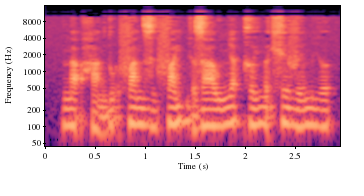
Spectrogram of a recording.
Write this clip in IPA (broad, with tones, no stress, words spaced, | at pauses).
na̰ː˧˨ha˧˩ŋɗṵ˧˨ə̯ fa˧nzɨ̤˨˩ fa˨˦j ɓḭ˧˨ə̯zaː˧wɲa˦˥t̚ xə˨˦jnə̰˧˨jxe˧ ve˨˦mi˧ə̯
